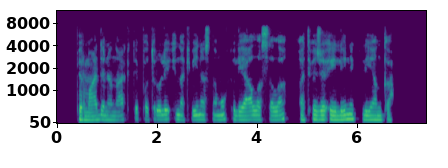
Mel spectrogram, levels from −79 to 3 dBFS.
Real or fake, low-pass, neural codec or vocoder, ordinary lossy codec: real; 7.2 kHz; none; MP3, 48 kbps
